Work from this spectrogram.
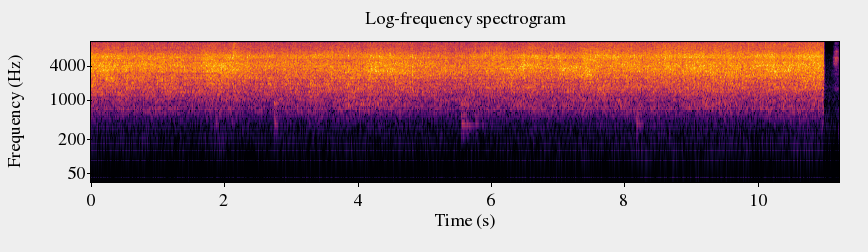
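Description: Fish fries in hot oil with a steady, loud, bright sizzle and hiss that runs throughout, broken by faint small clicks, then cuts off abruptly at the end.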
